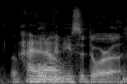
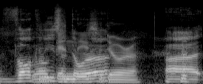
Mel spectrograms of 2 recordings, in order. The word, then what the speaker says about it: Vulcanizadora: Vulcanizadora. Vulcanizadora.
